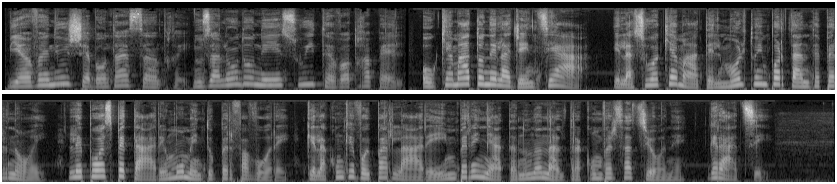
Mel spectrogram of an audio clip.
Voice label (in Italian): frances e italiano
